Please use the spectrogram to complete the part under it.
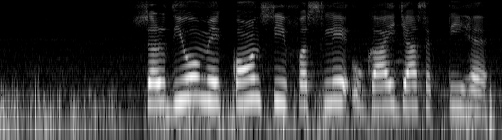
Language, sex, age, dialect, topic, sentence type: Hindi, male, 18-24, Marwari Dhudhari, agriculture, question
